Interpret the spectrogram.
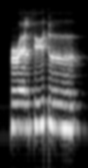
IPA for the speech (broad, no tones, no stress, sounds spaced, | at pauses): ɹ ø l θ y ɗ ɯː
